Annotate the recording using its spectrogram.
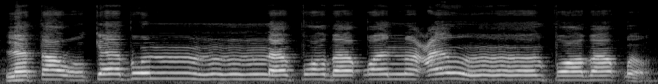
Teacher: یہاں پر نون کے اوپر تشدید ہے تو یہاں پر ہم غنہ کر کے پڑھیں گے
